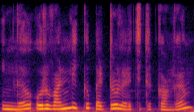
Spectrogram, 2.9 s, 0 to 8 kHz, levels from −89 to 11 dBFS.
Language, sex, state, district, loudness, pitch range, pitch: Tamil, female, Tamil Nadu, Nilgiris, -16 LUFS, 220-275 Hz, 245 Hz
